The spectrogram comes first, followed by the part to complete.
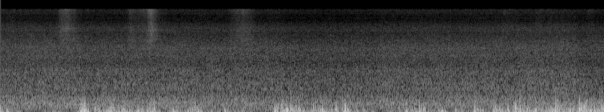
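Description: Low, uneven rumble of moving air buffeting the microphone. There are faint squeaks of a marker writing on a whiteboard a few times in the first half.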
